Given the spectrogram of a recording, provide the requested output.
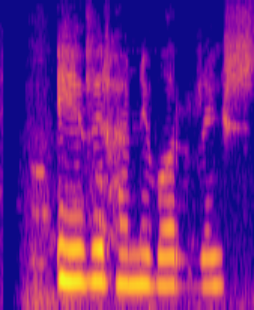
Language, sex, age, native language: Icelandic, female, 8, Icelandic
